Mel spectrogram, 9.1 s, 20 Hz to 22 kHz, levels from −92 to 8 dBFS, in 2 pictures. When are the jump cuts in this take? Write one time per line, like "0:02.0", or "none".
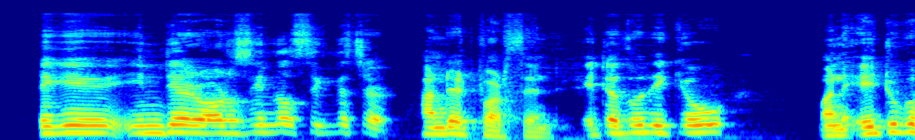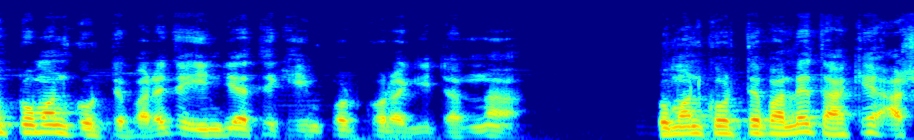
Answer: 0:02.9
